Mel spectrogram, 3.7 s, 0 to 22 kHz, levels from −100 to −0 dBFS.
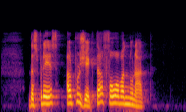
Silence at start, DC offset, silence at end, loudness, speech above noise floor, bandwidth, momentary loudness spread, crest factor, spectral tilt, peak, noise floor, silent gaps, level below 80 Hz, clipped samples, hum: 0.6 s; under 0.1%; 0.85 s; -18 LUFS; 53 dB; 8 kHz; 9 LU; 16 dB; -5.5 dB/octave; -2 dBFS; -70 dBFS; none; -60 dBFS; under 0.1%; none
